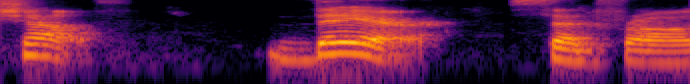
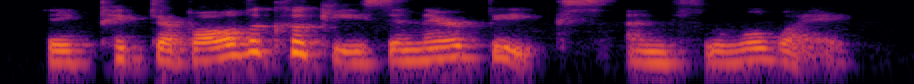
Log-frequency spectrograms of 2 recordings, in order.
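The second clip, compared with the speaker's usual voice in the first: ordinary delivery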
